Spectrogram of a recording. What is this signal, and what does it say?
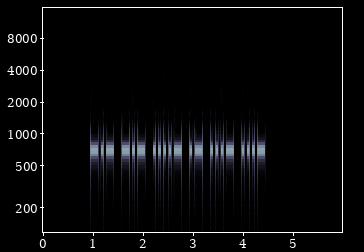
Morse code, heard as a keyed tone, about 22 wpm, 700 Hz. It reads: KK4AVV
